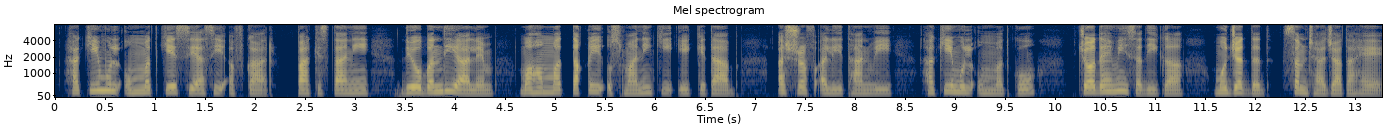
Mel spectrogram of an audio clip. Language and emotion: Urdu, neutral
